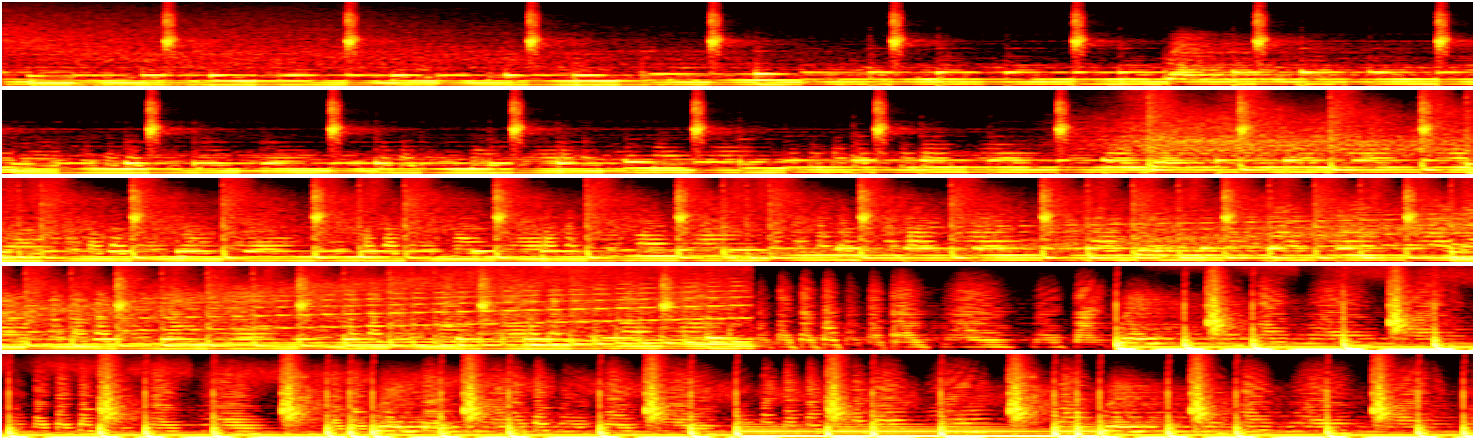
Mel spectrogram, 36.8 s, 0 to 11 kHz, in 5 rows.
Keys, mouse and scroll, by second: 1.0 ctrl+x, 4.1 double click, 5.2 alt+scroll down 1, 7.6 double click, 8.4 ctrl+f, 9.7 double click, 10.4 alt+scroll up 1, 10.7 space, 11.1 space, 13.6 alt+scroll up 1, 14.2 double click, 15.1 typing, 16.3-17.1 typing, 16.5 alt+scroll down 1, 16.9 double click, 19.7 shift+click, 20.6 alt+scroll up 1, 21.1 shift+click, 21.5-21.9 alt+scroll down 2, 23.1 ctrl+g, 23.7 alt+scroll down 1, 24.0 space, 24.8 double click, 25.5 ctrl+f, 26.1 space, 26.1 double click, 26.4 alt+scroll down 1, 26.7 alt+scroll up 1, 27.6 double click, 28.0 alt+scroll up 1, 28.8 double click, 29.1 alt+scroll up 1, 29.9 y, 30.5 alt+scroll down 1, 31.0 ctrl+x, 31.2 alt+scroll down 2, 31.5 v, 31.7 double click, 32.1 alt+scroll up 1, 33.0 double click, 34.5 ctrl+f, 35.9 double click, 36.1 alt+scroll down 1, 36.6 space.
